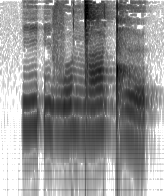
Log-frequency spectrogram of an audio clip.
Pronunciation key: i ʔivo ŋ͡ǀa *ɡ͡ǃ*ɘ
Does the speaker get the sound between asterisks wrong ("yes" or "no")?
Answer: no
